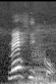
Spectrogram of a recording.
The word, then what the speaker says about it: México: México. I wrote it as in Spanish. México, con el acento en la E.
